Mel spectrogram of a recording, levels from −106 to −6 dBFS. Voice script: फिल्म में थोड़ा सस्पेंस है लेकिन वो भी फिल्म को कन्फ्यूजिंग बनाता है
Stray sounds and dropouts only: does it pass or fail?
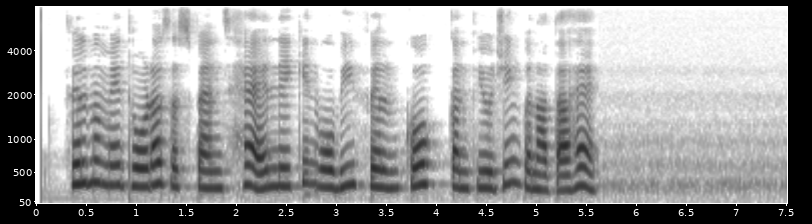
pass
